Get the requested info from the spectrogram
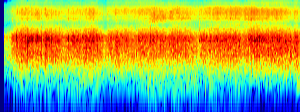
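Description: Steady rushing noise of wind over a helmet-mounted camera mixed with skis sliding and scraping on packed snow, as the wearer skis downhill.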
